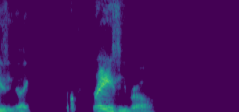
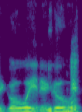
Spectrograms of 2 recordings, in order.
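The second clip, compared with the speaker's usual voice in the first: louder, higher imitated plea; mock shooing; 4 semitones higher, 7 dB louder than usual. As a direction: imitate someone shooing a man off, amused. Retold heckler shooing, louder.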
